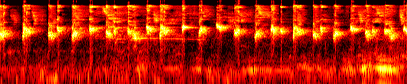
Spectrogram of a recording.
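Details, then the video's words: Yellow-vented bulbul singing a long, loud rolling song for luring or training birds: an unbroken stream of harsh, bubbly chattering notes, about two a second, with a faint thin whistle midway. "BURUNG TRUCUKAN GACORR NGEROL DURASI PANJANG"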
